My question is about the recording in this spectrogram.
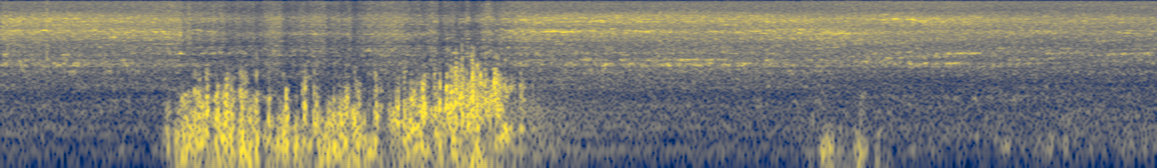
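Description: Steady car-cabin noise from a car moving slowly. About a second in, a loud unidentified sound lasts nearly three seconds, and a brief shorter one comes near six seconds.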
